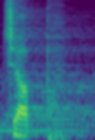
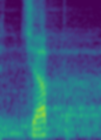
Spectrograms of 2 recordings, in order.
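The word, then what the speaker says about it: ਜਪੁ: अगे लफज आउंदा है जप। हुण इत्थे तुसीं कदे ध्यान नाल देखिओ उत्थे जप प्रनाउंस जरूर हो रहा है, पर जो राइटिंग आ वो है जज्जा पप्पा पप्पे दे पैर विच औंकड़।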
